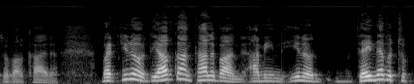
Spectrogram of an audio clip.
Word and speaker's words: Taliban: And what's the right way to pronounce it? Taliban is the right way to pronounce it.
